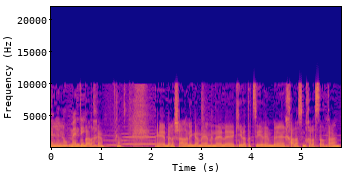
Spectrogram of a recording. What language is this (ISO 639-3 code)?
heb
